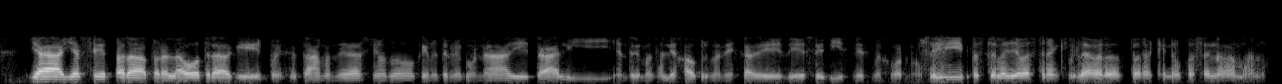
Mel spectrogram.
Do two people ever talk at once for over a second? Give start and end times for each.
none

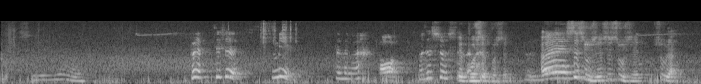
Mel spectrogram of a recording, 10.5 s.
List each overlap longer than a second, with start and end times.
none

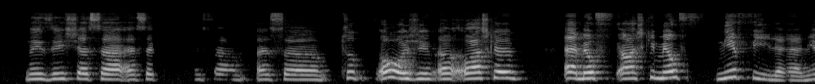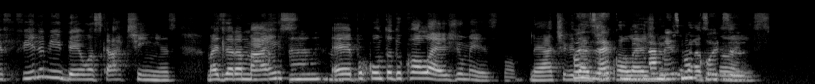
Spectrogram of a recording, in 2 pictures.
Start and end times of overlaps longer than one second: 13.9-15.7

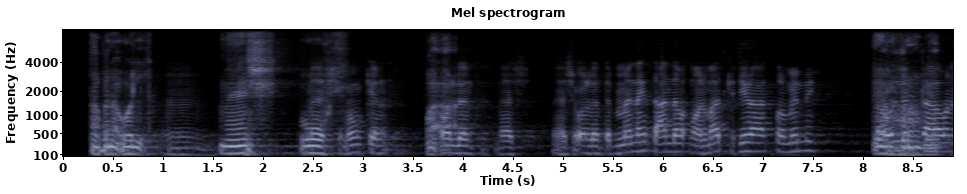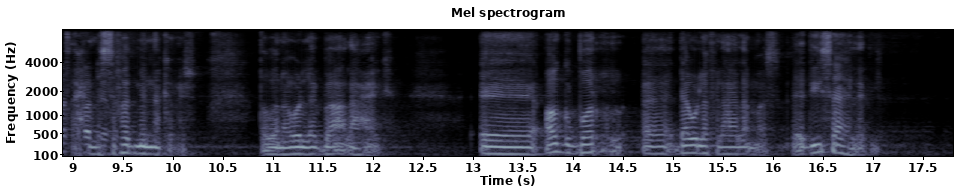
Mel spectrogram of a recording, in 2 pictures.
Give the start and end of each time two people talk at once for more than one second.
8.1-9.5

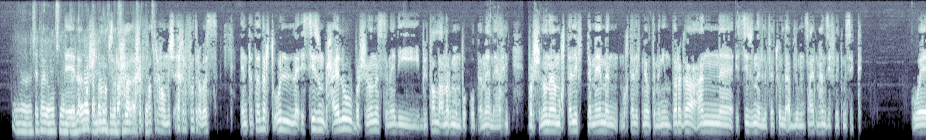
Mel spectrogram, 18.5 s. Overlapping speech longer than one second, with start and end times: 1.3-3.1

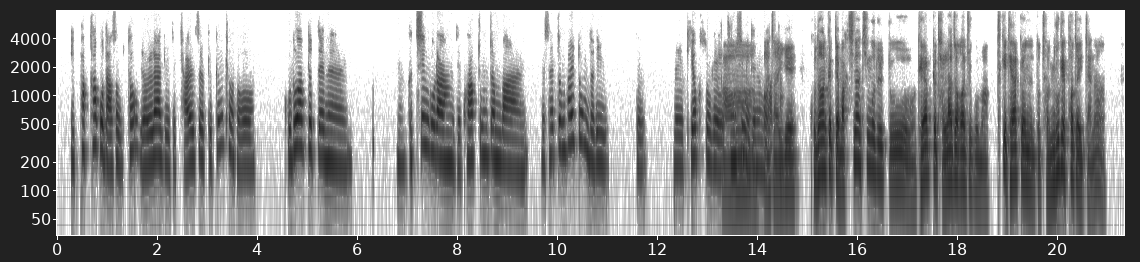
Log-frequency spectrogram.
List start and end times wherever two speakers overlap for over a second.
13.3-14.5

